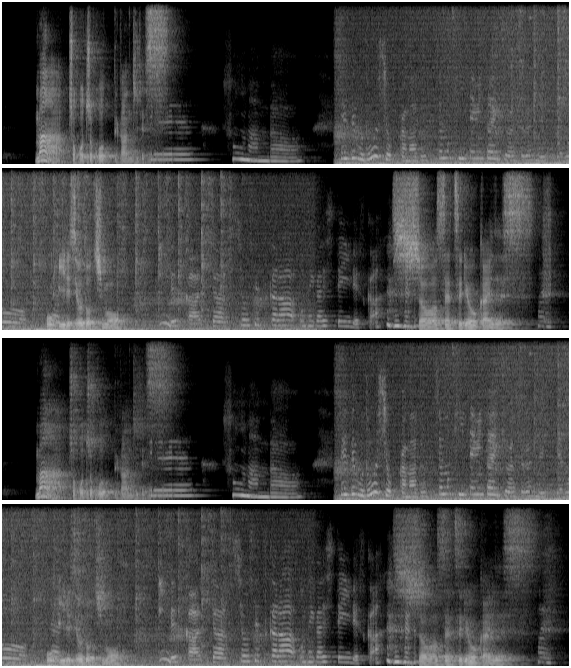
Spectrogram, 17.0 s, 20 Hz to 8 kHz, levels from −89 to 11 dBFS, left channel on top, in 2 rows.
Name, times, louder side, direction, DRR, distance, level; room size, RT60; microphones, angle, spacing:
voice 1, 0.5-2.5 9.2-10.3 14.4-16.7, left 3 dB, 70° left, 6 dB, 1.7 m, -27 dB
voice 2, 2.2-2.9 3.5-9.4 9.7-9.8 10.9-14.8 16.5-16.7, right 2 dB, 20° right, 15 dB, 0.5 m, -34 dB
sound 1, 5.0-13.2, equal, 5° left, 1.8 m, -31 dB
Cutlery silverware, 7.6-12.0, left 5 dB, 30° left, 1.6 m, -39 dB
13.0 x 12.5 x 6.9 m, 0.90 s
head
